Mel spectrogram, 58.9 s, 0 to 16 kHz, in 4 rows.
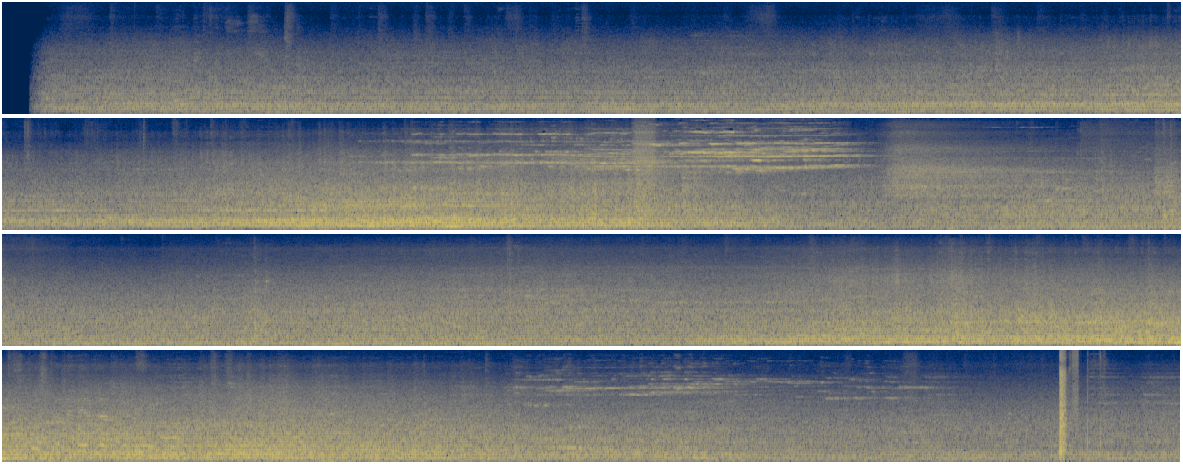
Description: I rumori di ferraglia che vengono dal passato
Queste sono delle registrazione effettuate da un appartamento al sesto piano di un palazzo che si affaccia sulla ferrovia alle 22,50 e alle 23 del 24/06/2015 : immaginate cosa si possa sentire nei piani inferiori !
